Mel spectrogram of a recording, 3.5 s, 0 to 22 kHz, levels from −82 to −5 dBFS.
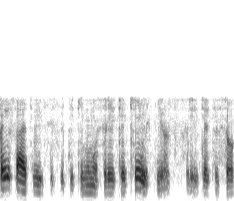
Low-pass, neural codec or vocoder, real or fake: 3.6 kHz; codec, 16 kHz, 16 kbps, FunCodec, trained on Chinese and English, 50 frames a second; fake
